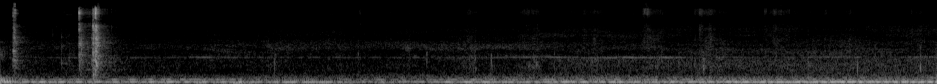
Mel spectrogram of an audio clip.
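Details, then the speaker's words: Engine, oil pump/pan not replaced, warming up on a 61°F morning: steady low idle hum, even beat, ticking gone, oil pressure now up; engine runs smooth and sounds healthy. "Sounds good now, nice and smooth. So the oil pressure's on now."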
